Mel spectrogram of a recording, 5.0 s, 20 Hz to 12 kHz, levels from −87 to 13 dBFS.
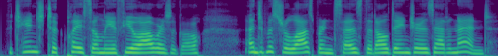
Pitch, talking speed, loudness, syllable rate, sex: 245 Hz, 240 wpm, -17 LUFS, 6.2 syllables/s, female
